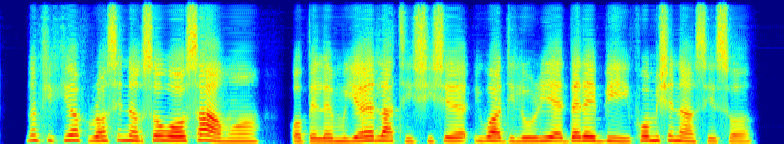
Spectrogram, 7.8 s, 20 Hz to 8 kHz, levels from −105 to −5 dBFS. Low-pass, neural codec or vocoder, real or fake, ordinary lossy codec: none; codec, 16 kHz, 0.2 kbps, FocalCodec; fake; none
